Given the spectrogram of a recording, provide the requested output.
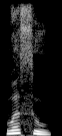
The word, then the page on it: ವಸು: vasu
